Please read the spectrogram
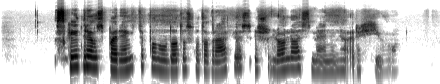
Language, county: Lithuanian, Kaunas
